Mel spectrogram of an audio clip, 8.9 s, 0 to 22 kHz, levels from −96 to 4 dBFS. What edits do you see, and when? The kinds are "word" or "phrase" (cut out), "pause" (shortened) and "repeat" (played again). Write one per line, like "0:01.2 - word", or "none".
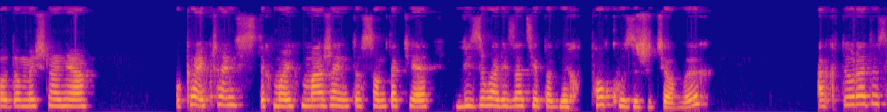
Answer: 0:02.1 - word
